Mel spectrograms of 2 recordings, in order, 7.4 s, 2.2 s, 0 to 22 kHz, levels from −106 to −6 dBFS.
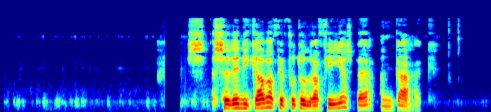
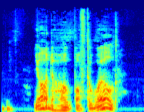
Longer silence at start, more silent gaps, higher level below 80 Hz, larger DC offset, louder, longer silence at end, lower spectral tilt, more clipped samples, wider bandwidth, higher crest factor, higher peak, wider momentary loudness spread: first, 2.85 s vs 0.05 s; neither; second, -66 dBFS vs -44 dBFS; neither; first, -15 LUFS vs -25 LUFS; first, 1.1 s vs 0.4 s; second, -5.5 dB/octave vs -7.5 dB/octave; neither; second, 11.5 kHz vs 16 kHz; about the same, 18 dB vs 18 dB; first, 0 dBFS vs -8 dBFS; about the same, 15 LU vs 13 LU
